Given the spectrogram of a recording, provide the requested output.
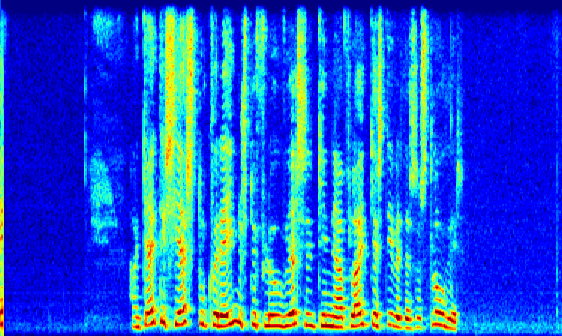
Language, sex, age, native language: Icelandic, female, 60-69, Icelandic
